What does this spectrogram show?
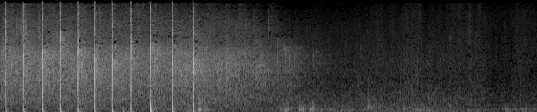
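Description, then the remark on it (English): A crowd applauds to thank the members of a task force, with a steady, evenly spaced run of sharp claps standing out for the first few seconds before the clapping thins and fades into near silence. “They didn't do it for applause, but let's thank the members of the task force.”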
